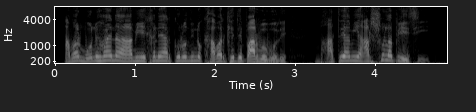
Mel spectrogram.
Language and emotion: Bengali, disgusted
